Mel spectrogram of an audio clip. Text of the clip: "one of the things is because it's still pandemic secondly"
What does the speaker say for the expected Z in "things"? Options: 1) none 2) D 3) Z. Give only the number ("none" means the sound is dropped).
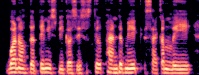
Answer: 1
